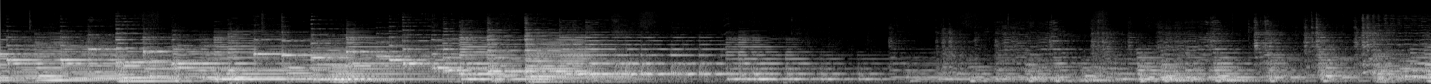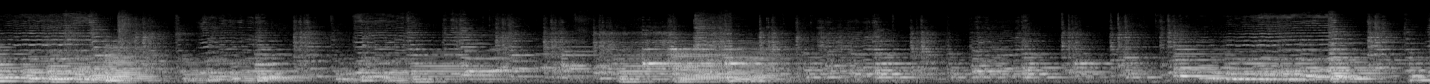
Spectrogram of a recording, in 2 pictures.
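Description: Violin played with grand piano accompaniment, a piece of classical music; it is louder for the first several seconds, then softer.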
